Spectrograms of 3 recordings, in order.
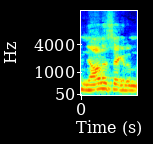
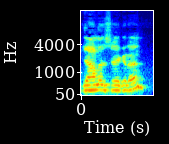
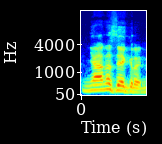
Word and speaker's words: Gnanasekharan: My name is Gnanasekharan, not Gnanasekharan. Okay. You are pronouncing like North Indians. You said Gnanasekharan. You can pronounce well. You are a Kerala man. You can pronounce Gnanasekharan. Okay, Gnanasekharan. Yeah, Gnanasekharan.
